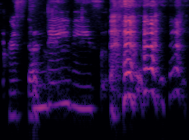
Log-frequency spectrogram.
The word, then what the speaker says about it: Kristin Davies: Did I pronounce that correctly? Yeah, Kristin Davies.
